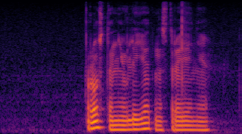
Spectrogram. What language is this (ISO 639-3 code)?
rus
